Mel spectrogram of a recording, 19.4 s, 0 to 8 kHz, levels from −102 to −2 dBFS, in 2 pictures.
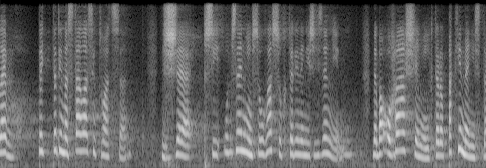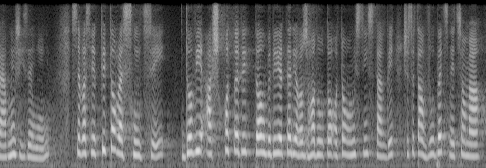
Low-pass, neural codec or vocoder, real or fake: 7.2 kHz; codec, 16 kHz, 0.5 kbps, FunCodec, trained on Chinese and English, 25 frames a second; fake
